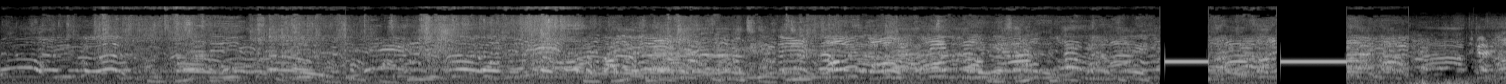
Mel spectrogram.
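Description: A crowd of people chants and shouts loudly outdoors.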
